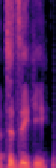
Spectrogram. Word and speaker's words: tzatziki: I know I mispronounced it, right? – Yeah, tzatziki.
